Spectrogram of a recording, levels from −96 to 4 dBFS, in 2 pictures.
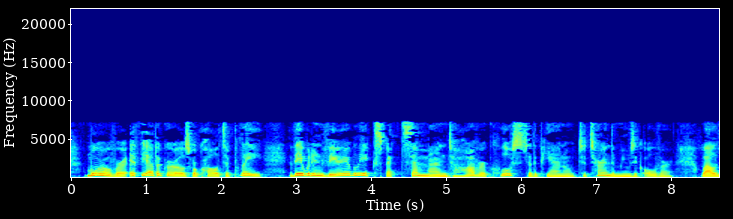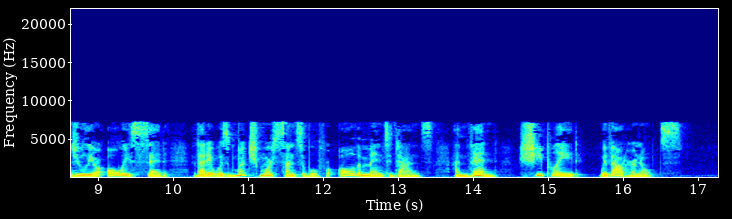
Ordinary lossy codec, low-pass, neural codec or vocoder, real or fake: MP3, 32 kbps; 7.2 kHz; none; real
